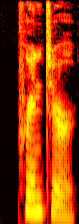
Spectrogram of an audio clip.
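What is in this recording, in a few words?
"printer", English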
